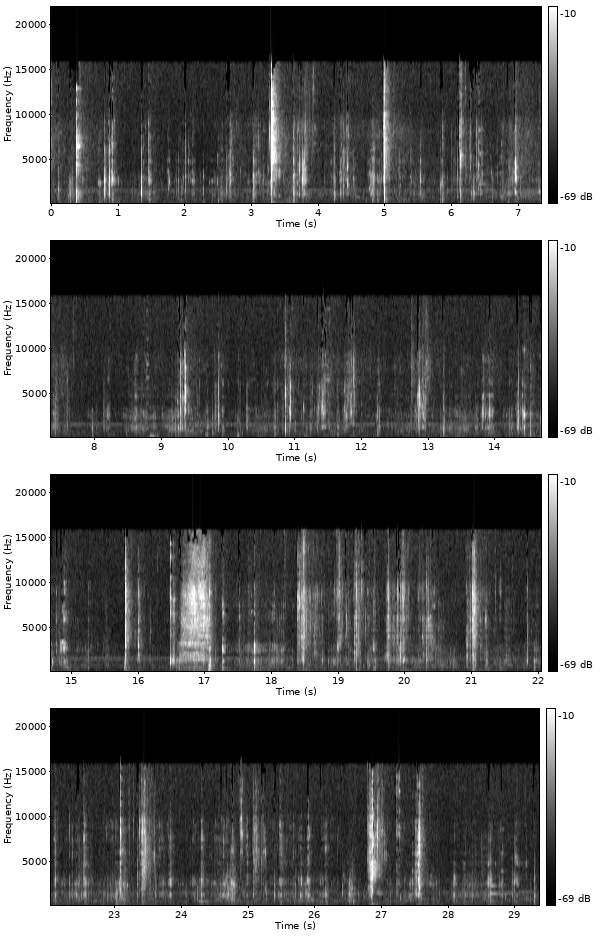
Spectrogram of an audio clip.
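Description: Close-miked eating sounds: a person chewing Samyang spicy instant noodles, with many short, sharp wet mouth clicks. One longer, louder rushing sound comes about halfway through.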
